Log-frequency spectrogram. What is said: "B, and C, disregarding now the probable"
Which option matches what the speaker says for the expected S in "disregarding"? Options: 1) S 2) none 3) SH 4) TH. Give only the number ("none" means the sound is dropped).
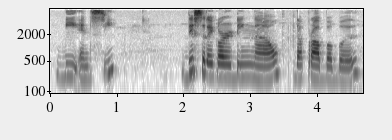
1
